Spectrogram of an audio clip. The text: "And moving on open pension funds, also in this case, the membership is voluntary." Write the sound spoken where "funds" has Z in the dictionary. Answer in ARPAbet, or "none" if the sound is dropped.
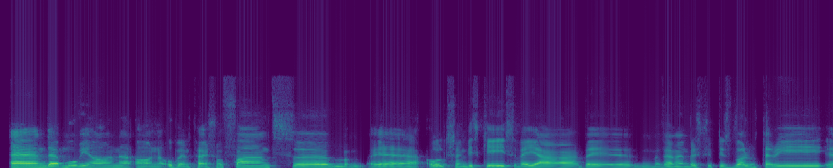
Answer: S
